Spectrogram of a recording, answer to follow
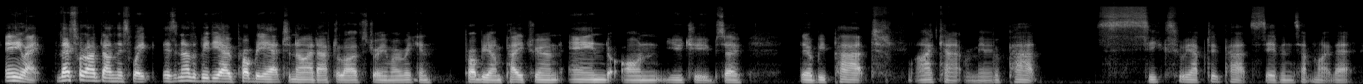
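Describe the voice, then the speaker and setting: A man's voice: on the low side, steady tone, normal speed. A man, hosting a hobby machine shop live stream and chatting casually, rambling with restarts and chuckling now and then.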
